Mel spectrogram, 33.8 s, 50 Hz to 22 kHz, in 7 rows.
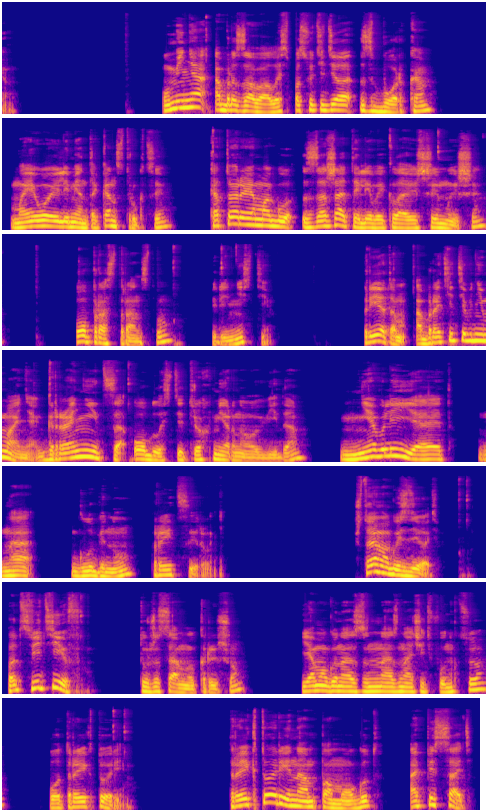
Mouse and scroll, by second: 1.1 middle click, 6.8-9.1 drag, 9.9 middle click, 11.3 click, 12.7 middle click, 13.7 middle click, 14.9 click, 23.8 click, 24.8 click, 30.0 click.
